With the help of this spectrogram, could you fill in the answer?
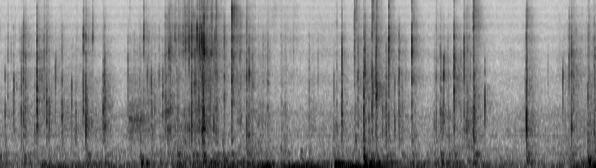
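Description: Hands flip through the paper pages of a hardcover library book with a plastic-covered paper dust jacket and close the cover. Quick, bright page rustles and crisp crinkles from the jacket are heard, with soft low thumps as the book handles and shuts.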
